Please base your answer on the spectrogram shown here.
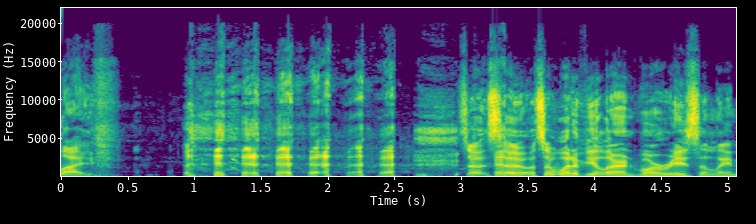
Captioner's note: Dwyane and audience laugh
